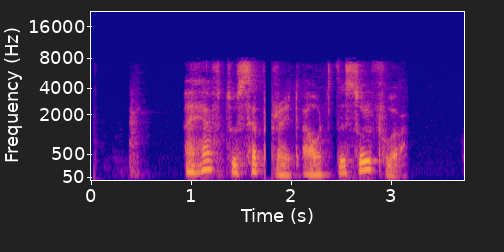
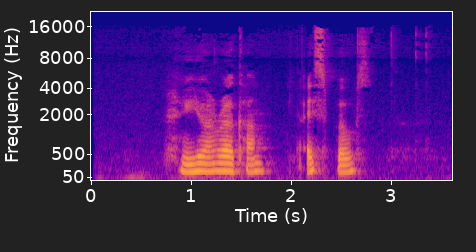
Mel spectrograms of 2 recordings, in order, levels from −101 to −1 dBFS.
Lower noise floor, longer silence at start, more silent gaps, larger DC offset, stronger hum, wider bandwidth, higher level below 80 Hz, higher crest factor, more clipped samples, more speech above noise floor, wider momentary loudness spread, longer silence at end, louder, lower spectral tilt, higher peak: first, -85 dBFS vs -62 dBFS; second, 0.4 s vs 0.75 s; neither; neither; neither; second, 8 kHz vs 16.5 kHz; first, -56 dBFS vs -62 dBFS; about the same, 20 dB vs 18 dB; neither; first, 55 dB vs 35 dB; second, 10 LU vs 17 LU; second, 0.6 s vs 0.85 s; second, -31 LUFS vs -28 LUFS; second, -5 dB/octave vs -7 dB/octave; about the same, -12 dBFS vs -12 dBFS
